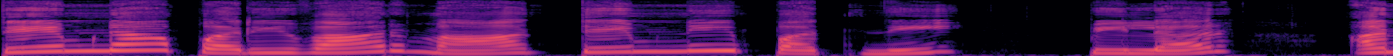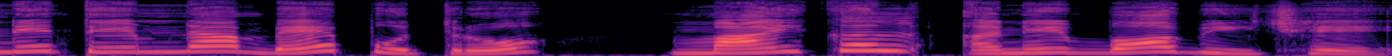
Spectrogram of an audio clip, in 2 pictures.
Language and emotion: Gujarati, neutral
